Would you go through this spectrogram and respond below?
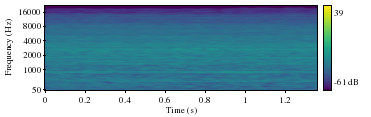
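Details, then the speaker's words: Strong small PC cooling fan measured at about 5400-5440 rpm, near its specified speed: even, airy rush with a thin steady whine and no ticks or scraping; normal fan running at high speed. "okay so you hold it you energize can you hear it it's a very strong one"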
